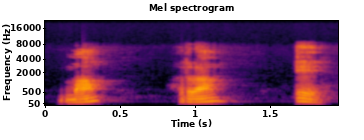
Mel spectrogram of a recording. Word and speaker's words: marae: Ma, ra, e. Marae.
